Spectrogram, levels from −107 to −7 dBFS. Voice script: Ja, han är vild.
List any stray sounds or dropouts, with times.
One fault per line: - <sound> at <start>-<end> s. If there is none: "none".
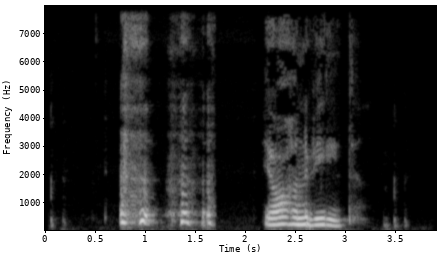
- laugh at 0.7-1.7 s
